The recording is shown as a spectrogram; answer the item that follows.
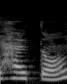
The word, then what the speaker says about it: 활동: And one last thing we heard, 동아리 활동, and you're gonna hear 활동 a lot. So practice the pronunciation. It's spelled 동, but it's actually 똥, like when you go to the bathroom. 똥, okay? 활동.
